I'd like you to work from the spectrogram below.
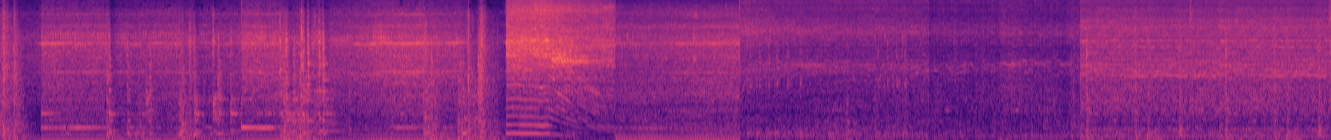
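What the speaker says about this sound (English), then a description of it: "This is the new conveyor belt tip deck trailer thing, and I'm just testing out for the first time on the job" A conveyor belt tip deck trailer runs on a tree work job, hauling logs and debris. It gives a loud, continuous mechanical rumble with rattling clatter and repeated knocks and thumps, and a brief squealing sweep partway through.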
